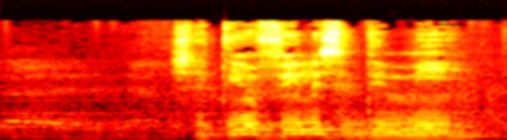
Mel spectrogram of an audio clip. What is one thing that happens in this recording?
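A younger man speaks quietly and seriously.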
